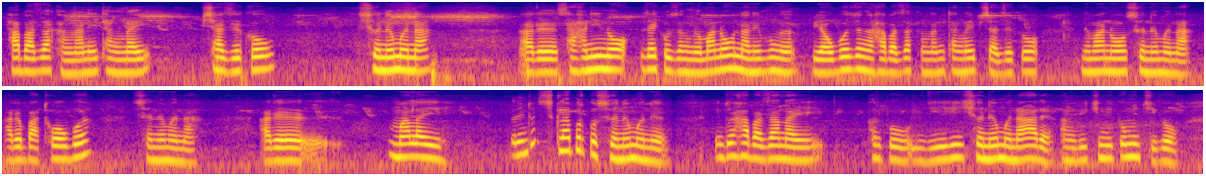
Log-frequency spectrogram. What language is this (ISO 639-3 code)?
brx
